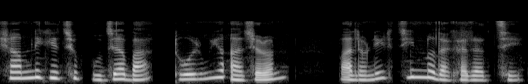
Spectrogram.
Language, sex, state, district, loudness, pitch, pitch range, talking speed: Bengali, female, West Bengal, Alipurduar, -18 LUFS, 240 Hz, 210-290 Hz, 115 wpm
